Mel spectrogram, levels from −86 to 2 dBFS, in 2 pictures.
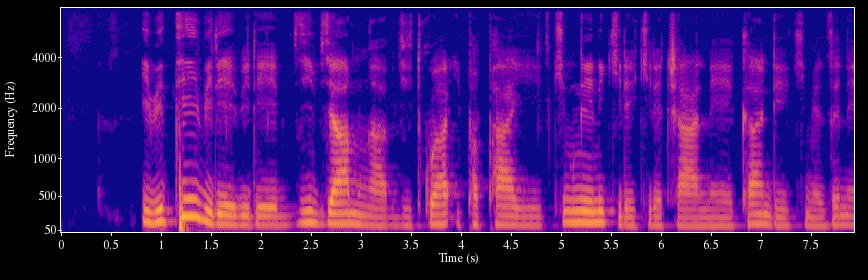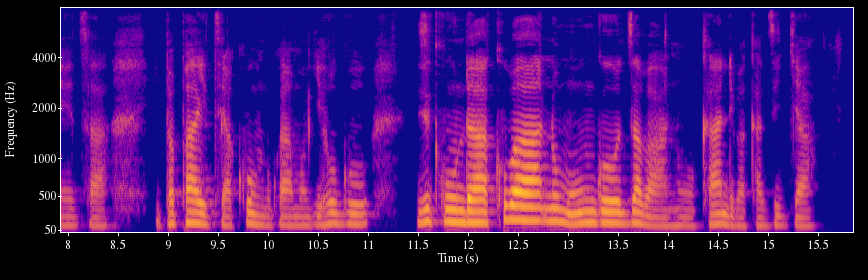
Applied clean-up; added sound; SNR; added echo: none; none; none; none.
